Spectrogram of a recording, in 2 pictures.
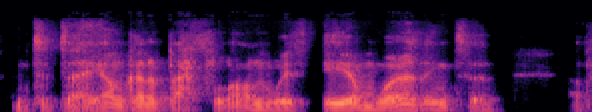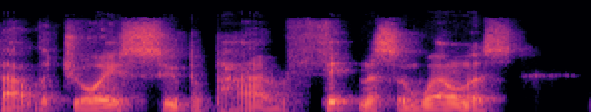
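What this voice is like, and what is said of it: Hoarse, sore-throat voice. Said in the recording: “I've got a bit of a sore throat, which is why my voice is maybe different from earlier podcasts”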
